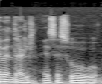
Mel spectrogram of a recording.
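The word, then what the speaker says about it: Vendrell: la versión catalana Xavier vendrel Ese es su aunque esa elle del final de vendrel tiene una pronunciación catalana que yo no alcanzo y desde luego sin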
